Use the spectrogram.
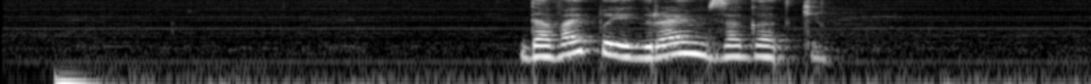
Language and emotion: Russian, neutral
